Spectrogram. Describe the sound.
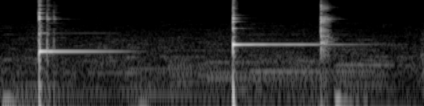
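Glasses clink in a toast while drinking: three bright, ringing chimes, the first alone and the last two close together, each leaving a lingering tone.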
